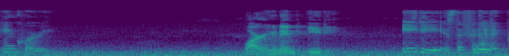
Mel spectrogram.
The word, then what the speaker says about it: EDI: have a specific inquiry why are you named Edie Ed is the phonetic pronunciation of e that is an acronym for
